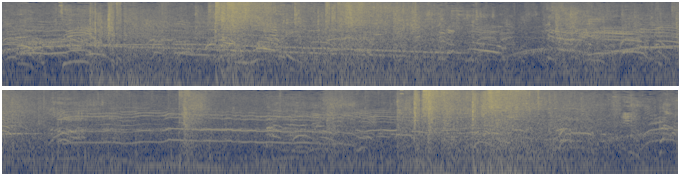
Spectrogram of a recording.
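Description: A car explodes with a deep boom.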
